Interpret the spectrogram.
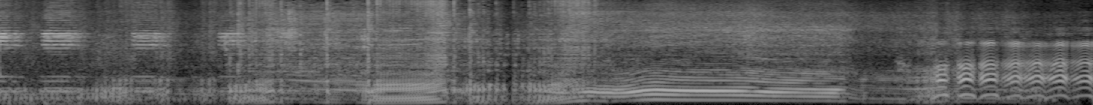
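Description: Dirt bike engine revving: the pitch dips and climbs again, holds steady for over a second around the middle, then drops and wavers in quick blips near the end.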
